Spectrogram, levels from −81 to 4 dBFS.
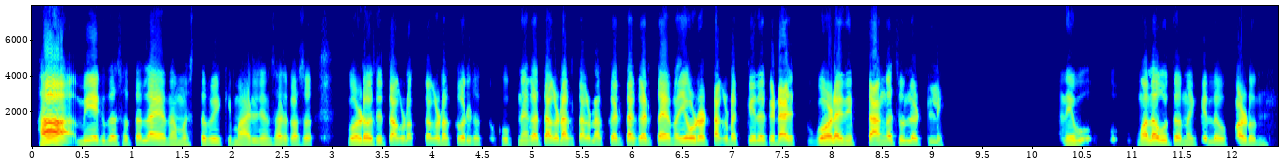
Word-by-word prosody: हां, 225 - +10
मी 190 +2 0
एकदा 190 +1 0
स्वतःला 185 0 -5
आहे 185 -2 +2
ना 165 -1 -6
मस्तपैकी 165 +1 -7
महाराजांसारखं 155 0 -4
असं 165 +1 -6 0.4
घोडं 165 +1 +3
ते, - - -2
तगडक-तगडक 175 -1 -3
करत 180 0 -3
होतो. 155 -2 -15
खूप 155 -1 -11
नाही 195 +1 -3
का, 180 - +2
तगडक-तगडक 170 +1 0
करता-करता 175 0 0
आहे 175 - +4
ना 170 - -4
एवढं 175 +2 +4
टगडक 175 0 -1
केलं, 190 +1 -2
की 195 0 -2
डायरेक्ट 180 -2 +2
घोड्याने 165 +1 +3 0.2
टांगच 190 +3 +2
उलटले. 165 -5 -6 1.2
आणि 175 +2 -3
व - - -4 0.3
व - - -17 0.2
मला 175 +1 +4
उतावनं 180 -1 -2
केलं 155 -1 -4
पाडून. 150 -1 -1
170 Hz, 175 wpm, -23 LUFS, 160-180 Hz, 1.2 s, हां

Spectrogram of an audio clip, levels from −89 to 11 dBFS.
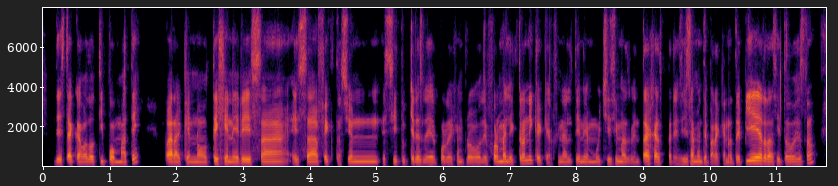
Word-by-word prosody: de 125 - +1
este - - +4
acabado 120 0 0
tipo 125 -1 -1
mate, 120 - -2 0.3
para 115 -2 +5
que - - -3
no 115 0 -4
te 135 - +5
genere 125 -2 +3
esa 125 0 +1
esa 125 0 +2
afectación. 125 0 -2
Si 130 -2 -3
tú 120 -1 -13
quieres 120 -2 0
leer, 120 0 -3
por 120 -1 -6
ejemplo, 120 0 -5
de 115 - -6
forma 125 +2 +1
electrónica, 150 +7 -1
que - - -8
al - - -14
final 120 -1 -7
tiene 120 0 -4
muchísimas 120 0 -5
ventajas, 120 0 +2
precisamente 125 -1 -3
para - - -3
que - - -7
no - - -6
te - - -1
pierdas 150 -4 +6
y 125 - -3
todo 125 +1 -4
esto, 175 - -5
125 Hz, 190 wpm, -24 LUFS, 120-125 Hz, 0.3 s, pierdas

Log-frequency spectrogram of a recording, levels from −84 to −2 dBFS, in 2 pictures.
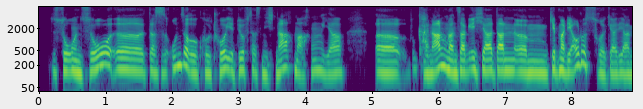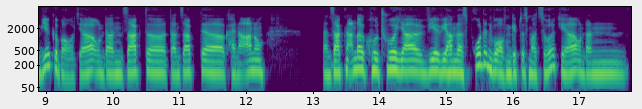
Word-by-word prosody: so 140 +1 -1
und 140 -3 +1
so, 190 - +2
äh, 150 -3 +2
das 140 -3 -3
ist 130 - -7
unsere 170 - 0
Kultur. 130 +6 -2
Ihr 145 -4 -1
dürft 155 0 -4
das 130 -2 -7
nicht 115 -2 -8
nachmachen.“ 150 -1 -2
Ja, 130 +1 -2 0.5
äh, 130 -1 +3 0.3
keine 125 0 -1
Ahnung, 185 -2 +6
dann 135 -2 +4
sage 140 +2 +2
ich: 150 -5 -1
„Ja, 145 -1 +5
dann, 145 +1 +4
ähm, 135 -1 0
gebe 155 +1 0
mal 150 - +7
die 135 0 +1
Autos 200 0 0
zurück, 125 - -6
ja, 120 0 0
die 125 -1 -3
haben 120 0 -2
wir 190 +6 0
gebaut, 100 - -5
ja.“ 125 +4 +1
Und 130 -2 -5
dann 120 0 -2
sagt, 135 +3 0
äh 130 -2 -1
dann 115 0 -5
sagt 135 +2 -3
er 130 -2 +2
keine 115 -2 -5
Ahnung, 140 -1 -1 0.8
dann 115 -1 -7
sagt 135 +2 +2
'ne - - +1
andere 160 0 +3
Kultur: 155 +1 0
„Ja, 140 -2 +3
wir 145 0 +1
wir 135 -1 +2
haben 135 0 +2
das 125 -2 -1
Brot 210 - -1
entworfen, 130 - 0
gib 130 -1 -4
das 135 -3 -8
mal 120 -2 -3
zurück.“ 155 +9 -5
Ja, 130 +1 +1
und 135 -3 -4
dann 120 0 -6
135 Hz, 210 wpm, -23 LUFS, 125-145 Hz, 0.8 s, mal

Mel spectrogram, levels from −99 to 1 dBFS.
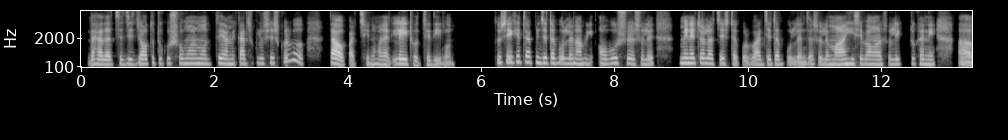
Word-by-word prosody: দেখা 195 +1 +3
যাচ্ছে 190 +1 +1
যে 200 - -1
যতটুকু 215 +1 -2
সময়ের 225 0 -2
মধ্যে 215 +1 -4
আমি 210 0 -4
কাজগুলো 225 +1 -1
শেষ 235 0 0
করব, 350 - -4 0.6
তাও - - +10
পারছি - - -1
না। - - -6
মানে 190 -1 +1 0.2
লেট 205 -2 +8
হচ্ছে 180 +2 -5
দ্বিগুণ। - - -5 0.6
তো - - -4
সেইক্ষেত্রে 275 - +3
আপনি 260 0 -3
যেটা 235 -1 +4
বললেন 220 -1 -1
আমি 215 0 -6 0.2
অবশ্যই 225 0 -1
আসলে 200 -1 -2 0.5
মেনে 235 0 +7
চলার 225 -2 +2
চেষ্টা 220 0 0
করব। - - -7
আর - - -1
যেটা 195 0 0
বললেন 90 0 -4
যে - - -5
আসলে 190 -1 -3
মা 195 - +5 0.2
হিসেবে 210 0 -1
আমার 195 - +1
আসলে 195 +1 -5
একটুখানি 205 -2 -3 0.4
আ - - +1
210 Hz, 180 wpm, -25 LUFS, 195-225 Hz, 0.6 s, তাও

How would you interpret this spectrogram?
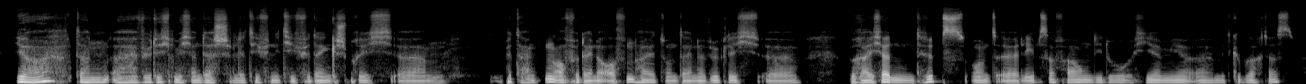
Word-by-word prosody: Ja 125 +5 +8 0.2
dann, 105 0 +2
äh, 95 0 -1
würde 105 +1 0
ich 105 - -2
mich 95 -3 0
an 95 - +1
der 90 -1 +1
Stelle 90 +1 +1
definitiv 90 0 -4
für - - -3
dein 90 -1 +1
Gespräch, 85 -1 -2
ähm, 80 0 -4 0.4
bedanken, 85 +8 0
auch 95 0 +3
für - - -2
deine 85 -1 +2
Offenheit 100 0 -1
und 85 -1 -3
deine 85 0 -1
wirklich, 90 -1 -1
äh, 80 +1 -3 0.5
bereichernden 95 +1 +4
Tipps 125 +9 +2
und, 90 -2 -3
äh, 85 0 0
Lebenserfahrung, 100 +3 -1
die 100 0 -3
du 100 -3 -5
hier 100 +1 -1
mir, 95 -1 -1
äh, 90 +1 -3
mitgebracht 95 +1 -6
hast. 120 +5 -4
95 Hz, 160 wpm, -22 LUFS, 85-100 Hz, 0.5 s, Ja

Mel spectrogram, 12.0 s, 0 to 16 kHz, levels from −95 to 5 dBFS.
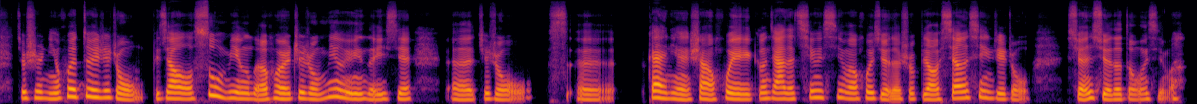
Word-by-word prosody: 就 220 - -1
是 225 +1 0
您 200 -1 0
会 270 +4 +5
对 260 -1 +3
这 245 0 +1
种 180 -7 0
比 195 - -5
较 205 -2 +4
宿 295 - +1
命 215 -4 0
的 175 -1 +2
或 210 +3 -1
者 190 - +4
这 210 +1 0
种 185 -2 0
命 260 +2 +1
运 190 -2 +2
的 175 -2 -1
一 180 - -1
些 195 -1 -2 0.4
呃， 170 -2 0
这 195 - -4
种 180 +5 -3 0.2
似 - - -16
呃， 170 -1 -2 0.5
概 235 -2 +6
念 185 -4 0
上 185 -2 +1
会 185 -2 +2
更 205 +3 -2
加 200 -2 +2
地 195 - 0
清 240 +5 -2
晰 240 +1 -6
吗？ 200 -3 +1
会 210 +1 0
觉 185 -4 -1
得 100 - 0
说 195 - -4
比 190 - -7
较 175 0 +4
相 215 +5 +2
信 235 -2 -3
这 190 -3 0
种 185 +4 -6 0.3
玄 180 +2 +1
学 190 -7 0
的 180 +1 +1
东 180 0 -4
西 195 - -8
吗？ 205 -1 -9
200 Hz, 260 characters per minute, -22 LUFS, 180-220 Hz, 0.5 s, 概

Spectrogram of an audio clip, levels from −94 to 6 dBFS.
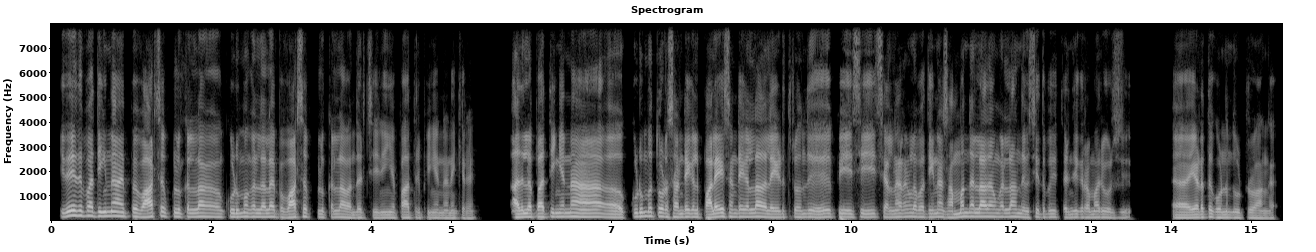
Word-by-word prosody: இதே 175 +5 +4
இது 195 - +2
பாத்தீங்கன்னா 175 0 +3
இப்ப 155 +1 -2
WhatsApp 155 +3 +3
குழுக்கள்லாம் 150 0 +1 0.2
குடும்பங்கள்லலாம் 145 0 +1
இப்ப 125 -2 -5
WhatsApp 135 +2 +2
குழுக்கள்லாம் 125 -1 -2
வந்துருச்சு, 110 -1 -5
நீங்க 110 -1 -3
பாத்துருப்பீங்கன்னு 110 -1 -4
நெனக்கிறேன். 95 -1 -7 0.5
அதுல 140 +2 +4
பாத்தீங்கன்னா, 150 +2 +2 0.7
குடும்பத்தோட 160 -1 0
சண்டைகள், 140 0 +1
பழய 140 +6 +6
சண்டைகள்லாம் 145 +1 +2
அதுல 125 -2 +2
எடுத்துட்டு 130 +1 -5
வந்து 135 0 -1 0.3
பேசி, 135 0 -1 0.2
சில 130 - -1
நேரங்கள்ல 145 +1 -1
பாத்தீங்கன்னா 135 -1 -2
சம்மந்தம் 155 +5 +1
இல்லாதவங்கலாம் 150 -1 +1
அந்த 130 - -2
விஷயத்த 125 -1 -6
பத்தி 135 -1 -4
தெரிஞ்சுக்குற 125 0 -3
மாரி 125 0 -2
ஒரு 105 - -8
ஷி 110 - -8 0.6
அ 110 - +1 0.2
எடத்துக் 120 +1 -2
கொண்டு 115 0 -1
வந்து 110 -1 -3
உட்ருவாங்க. 100 -2 -4
135 Hz, 160 wpm, -24 LUFS, 120-150 Hz, 0.7 s, பழய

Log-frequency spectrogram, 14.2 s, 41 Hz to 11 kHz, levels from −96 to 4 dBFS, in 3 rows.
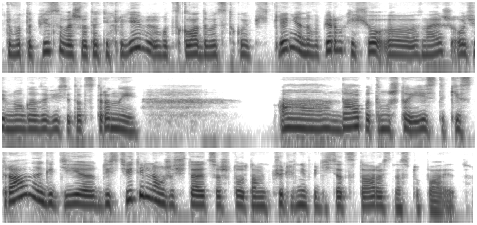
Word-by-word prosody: ты 190 - -4
вот 190 -2 -4
описываешь 220 -1 -1
вот 170 +1 -1
этих 190 0 -3
людей, 250 +11 +2
в 220 - -1
вот 170 -1 -5
складывается 180 -1 -1
такое 180 -1 -6
впечатление, 250 - 0
но, 190 - 0
во-первых, 240 +6 +1
еще, 220 +2 +1
э, 175 -1 -1
знаешь 180 +5 -4
очень 195 0 -2
много 180 0 -1
зависит 175 -2 -4
от 180 - -3
страны. 185 -7 -1 1.4
А. 195 -1 +2
Да, 205 +6 +2
потому 185 -2 -3
что 190 - -3
есть 170 +3 0
такие 185 - -5
страны, 260 +5 +5
где 185 -3 +4
действительно 255 - +3
уже 175 -3 0
считается, 175 -2 +2
что 170 0 -1
там 160 -1 -2
чуть 195 - -1
ли 160 - -8
не 175 -1 0
в - - -20
50 155 +1 -4
старость 155 0 -1
наступает. 130 - -6
185 Hz, 175 wpm, -23 LUFS, 170-205 Hz, 1.4 s, страны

